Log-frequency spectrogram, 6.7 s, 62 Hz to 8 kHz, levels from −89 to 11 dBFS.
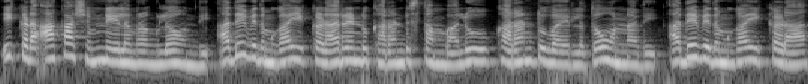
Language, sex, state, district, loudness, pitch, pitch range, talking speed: Telugu, female, Andhra Pradesh, Guntur, -17 LUFS, 230 Hz, 205-245 Hz, 170 wpm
